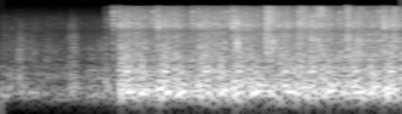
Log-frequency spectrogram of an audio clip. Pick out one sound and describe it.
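Footsteps clatter on metal stairs.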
